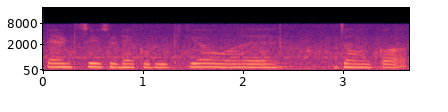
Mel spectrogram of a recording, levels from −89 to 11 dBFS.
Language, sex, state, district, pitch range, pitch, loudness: Hindi, female, Haryana, Jhajjar, 210-225 Hz, 215 Hz, -14 LUFS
